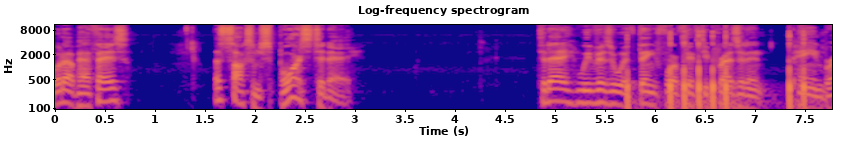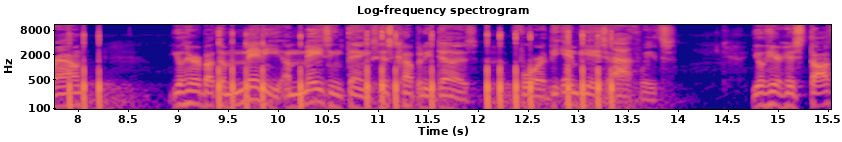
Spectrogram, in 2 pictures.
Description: Tap code, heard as knocks on a wall, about 7 knocks a second, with speech in English. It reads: EH QLT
